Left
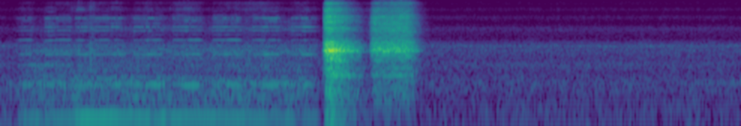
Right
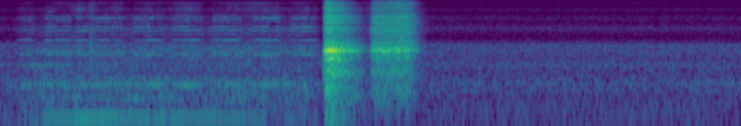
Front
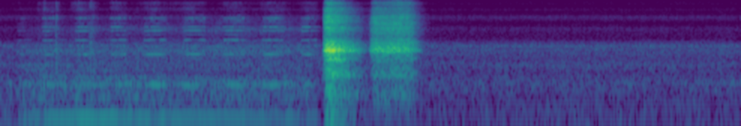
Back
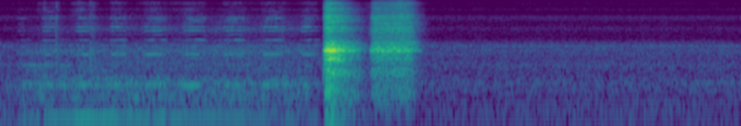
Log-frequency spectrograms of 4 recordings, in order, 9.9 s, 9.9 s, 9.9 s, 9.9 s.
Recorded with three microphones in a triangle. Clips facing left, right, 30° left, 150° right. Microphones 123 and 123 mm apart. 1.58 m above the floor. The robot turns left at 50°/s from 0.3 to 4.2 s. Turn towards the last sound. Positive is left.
turn(degrees=-115)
